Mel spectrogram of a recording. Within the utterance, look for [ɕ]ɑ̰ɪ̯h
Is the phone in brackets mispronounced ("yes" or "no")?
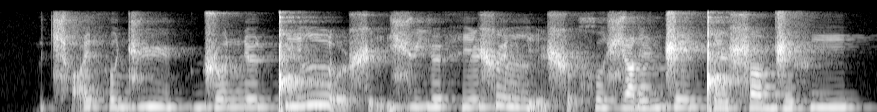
yes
